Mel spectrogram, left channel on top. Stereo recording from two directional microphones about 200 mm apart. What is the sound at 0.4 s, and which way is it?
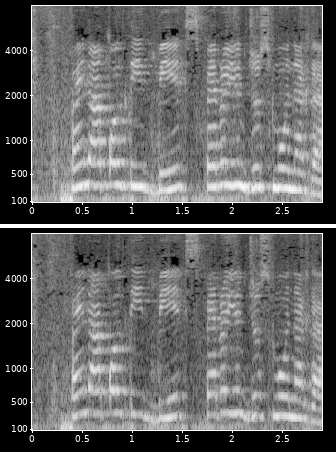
A woman's voice, 25° right (ahead or behind).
